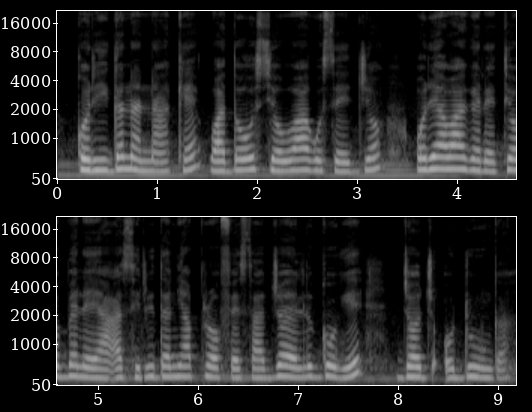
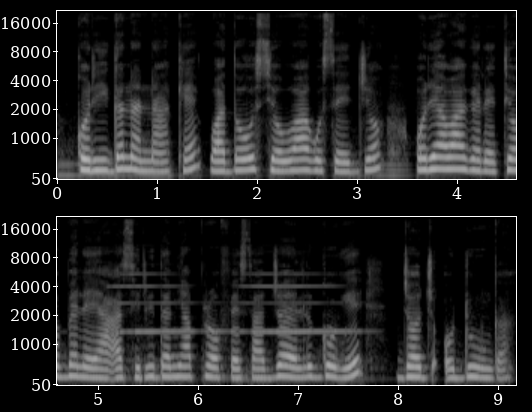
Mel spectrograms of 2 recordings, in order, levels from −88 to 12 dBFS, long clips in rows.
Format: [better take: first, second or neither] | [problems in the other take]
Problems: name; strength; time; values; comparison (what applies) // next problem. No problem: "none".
first | noise reduction (neural mask model RNNoise)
